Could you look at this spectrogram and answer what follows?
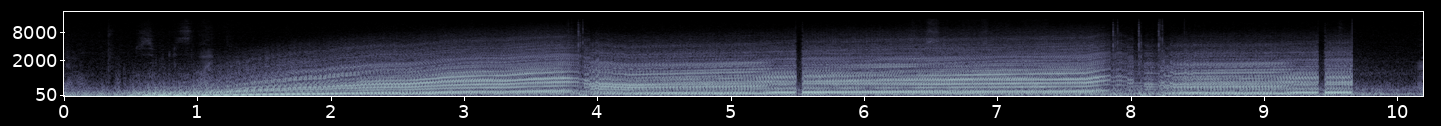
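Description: A car driven in the Roblox video game, its engine revving up steadily through rising gears with brief shifts and a sustained loud drone, close and continuous with no talking over it.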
